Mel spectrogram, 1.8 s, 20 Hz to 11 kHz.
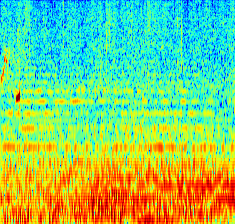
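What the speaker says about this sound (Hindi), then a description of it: "और ठीक 3 दिन बाद घनघोर बारिश हुई" Heavy rain in a Hindi cartoon moral story comes through as a dense, continuous hiss of falling water at an even loudness, with no talk over it.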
